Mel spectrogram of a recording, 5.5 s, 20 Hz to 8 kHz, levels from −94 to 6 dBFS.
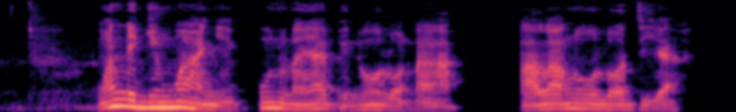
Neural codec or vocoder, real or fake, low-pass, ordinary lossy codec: codec, 16 kHz, 4 kbps, FreqCodec, larger model; fake; none; none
